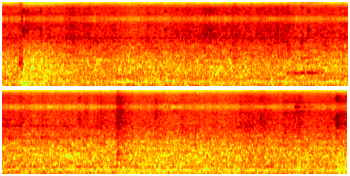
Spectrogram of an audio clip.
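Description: Empty coal hopper cars of a freight train rolling along the track: a steady rumble and clatter of steel wheels on the rails.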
